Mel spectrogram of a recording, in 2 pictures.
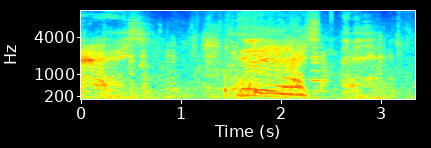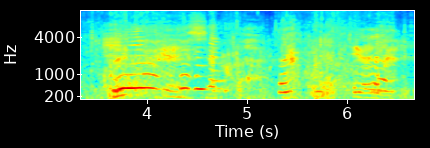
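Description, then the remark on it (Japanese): Soft, steady sloshing of water as a small inflatable boat is rowed across the sea toward a boxy wooden ship, with paddle splashes mixed into a constant wet wash, while people talk over it throughout. “もっとこげ博士便利カーにインフレータブルボート積んでたんですね”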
